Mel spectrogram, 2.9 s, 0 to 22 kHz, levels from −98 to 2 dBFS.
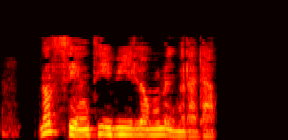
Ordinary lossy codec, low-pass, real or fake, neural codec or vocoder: MP3, 32 kbps; 7.2 kHz; fake; codec, 16 kHz, 16 kbps, FreqCodec, larger model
